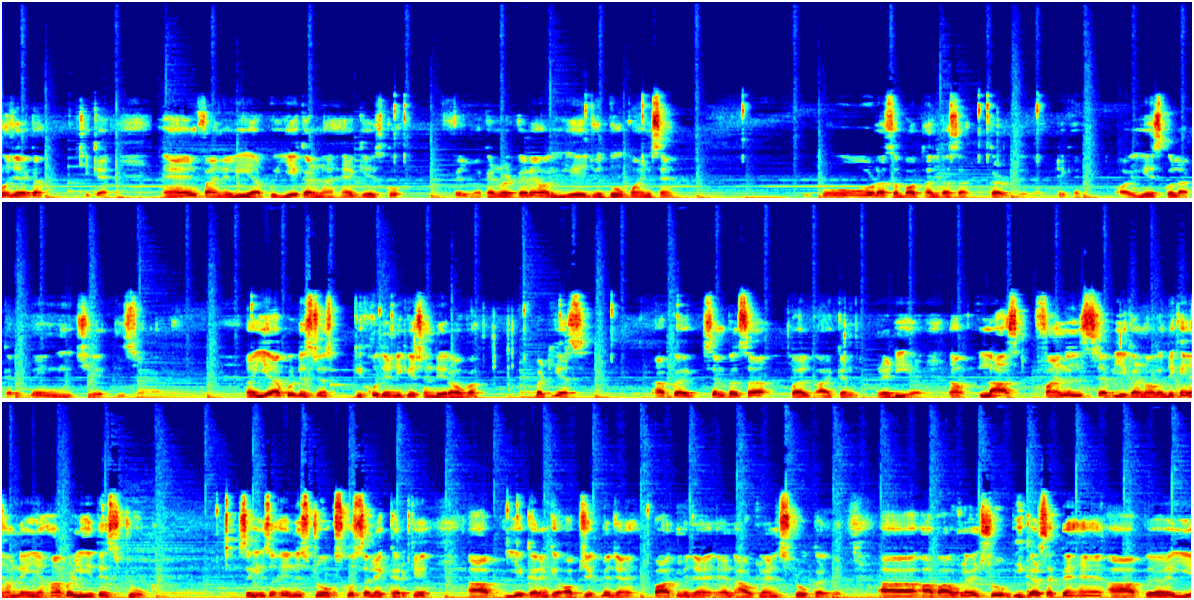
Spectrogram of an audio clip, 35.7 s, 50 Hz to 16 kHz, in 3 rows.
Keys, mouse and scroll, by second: 1.4 click, 3.9-15.6 drag, 16.1-16.7 alt+scroll down 1, 16.9 space, 17.1 click, 17.4 space, 17.9 click, 17.9-19.9 drag, 19.9-20.3 alt+scroll up 1, 21.9-22.8 scroll up 2, 22.8 alt+scroll up 1, 23.7-35.6 drag.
